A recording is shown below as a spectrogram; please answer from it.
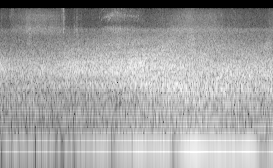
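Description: A road vehicle passing by: a low rumble and tyre noise that swell to a peak about three seconds in, then start to fade.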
